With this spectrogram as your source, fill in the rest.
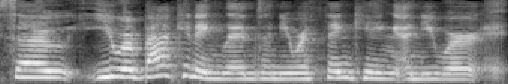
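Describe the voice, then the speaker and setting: A woman with a normal speaking voice and fairly high pitch talks at a moderate pace with ordinary pitch variation. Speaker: podcast host. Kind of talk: interview; solo podcast monologue.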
